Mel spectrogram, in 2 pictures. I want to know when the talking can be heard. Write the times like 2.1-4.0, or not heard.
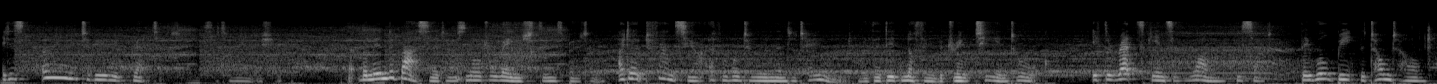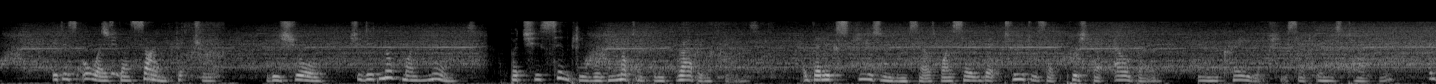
0.0-28.6.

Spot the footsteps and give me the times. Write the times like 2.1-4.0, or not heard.
not heard.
